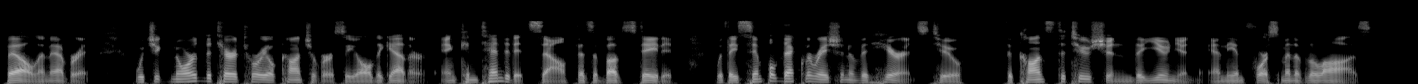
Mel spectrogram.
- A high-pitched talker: No, low, 100 Hz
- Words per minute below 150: Yes, slow, 135 wpm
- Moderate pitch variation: No, wide, 6.8 semitones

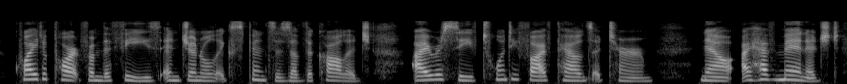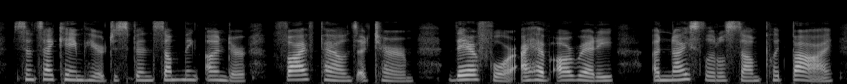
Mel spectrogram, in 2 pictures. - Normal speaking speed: Yes, average, 155 wpm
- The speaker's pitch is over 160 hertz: Yes, high, 190 Hz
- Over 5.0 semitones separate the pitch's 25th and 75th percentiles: No, average, 3.3 semitones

